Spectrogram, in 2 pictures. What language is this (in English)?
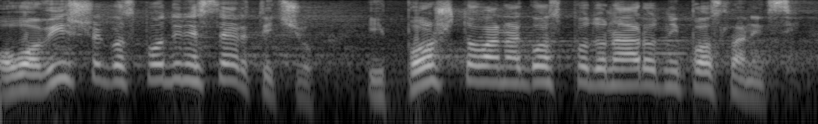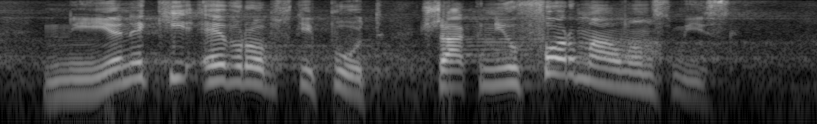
Serbian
